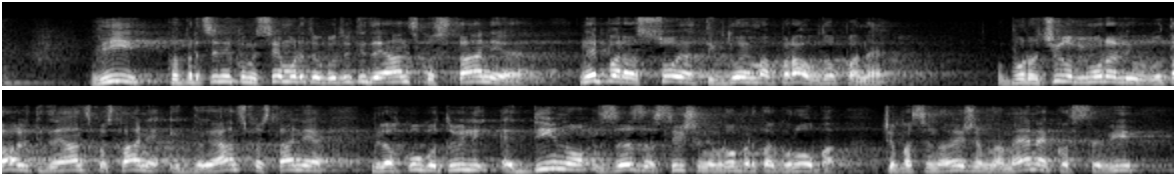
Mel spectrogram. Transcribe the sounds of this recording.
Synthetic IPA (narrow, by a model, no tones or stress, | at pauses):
ʋikɔt̪̚pɾɛt̪sed̪nikːɔmisijɛmoːɾat̪ɛuɡot̪ɔʋit̪id̪ɛjanskɔst̪aːnjɛnɛpaɾasoːjat̪iɡd̪oːimapɾawɡd̪opanɛ̰ | upɔɾɔt͡ʃilɔbimoːɾaliuɡɔt̪aːwlʲjat̪id̪ɛjanskɔst̪anjɛʔind̪ɛjanskɔst̪aːnjɛbilaxkoːuɡɔt̪ɔʋiːliɛd̪inɔzəzasliʃanjɛmɾoːbɛɾt̪aɡɔloba̰ | t͡ʃɛpasɛnaʋeːʒɛmnamɛːnɛkɔt̪st̪ɛʋi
